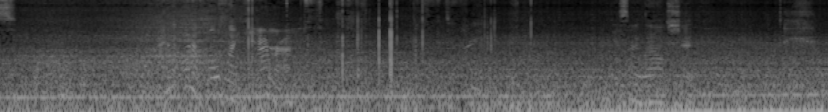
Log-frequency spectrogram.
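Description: Steady road noise heard inside a car cruising on a highway: tyre and engine rumble with a low droning hum that grows stronger about seven seconds in.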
